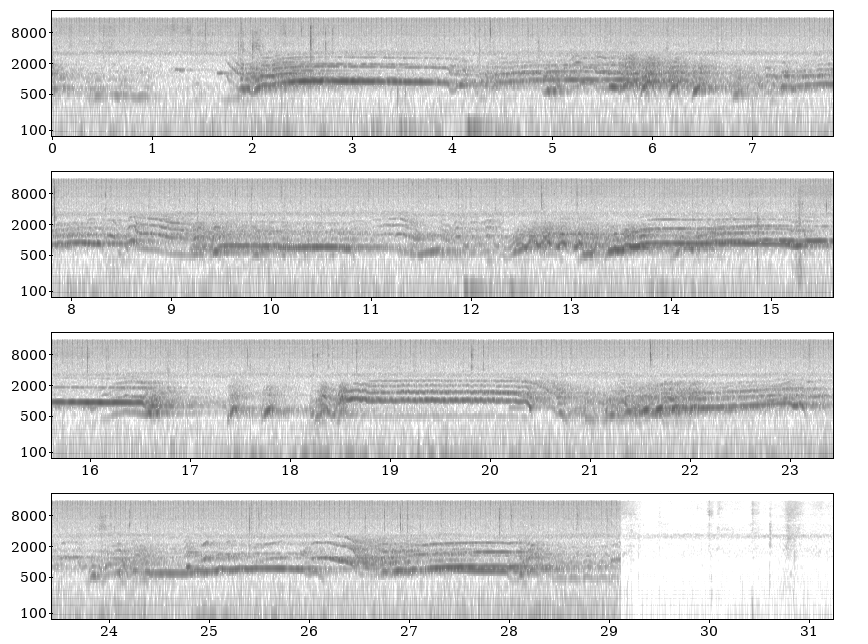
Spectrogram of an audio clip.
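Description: A pack of coyotes howling and yipping together, several voices overlapping in wavering calls that rise and fall in pitch. The chorus starts about two seconds in and cuts off suddenly near the end.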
